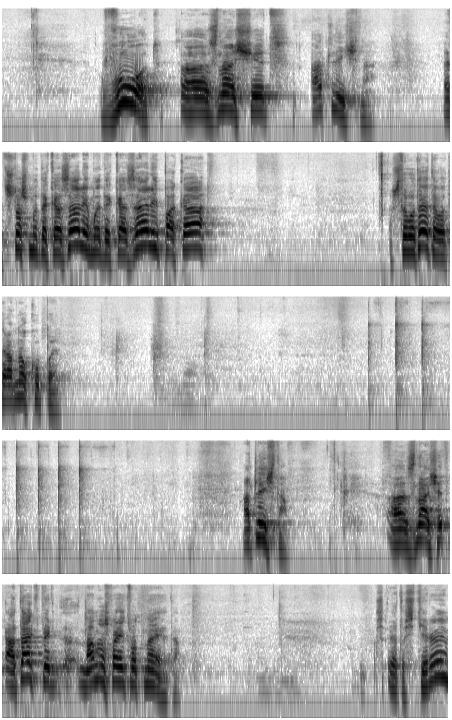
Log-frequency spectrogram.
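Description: An elderly man lectures calmly in a room with some echo.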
